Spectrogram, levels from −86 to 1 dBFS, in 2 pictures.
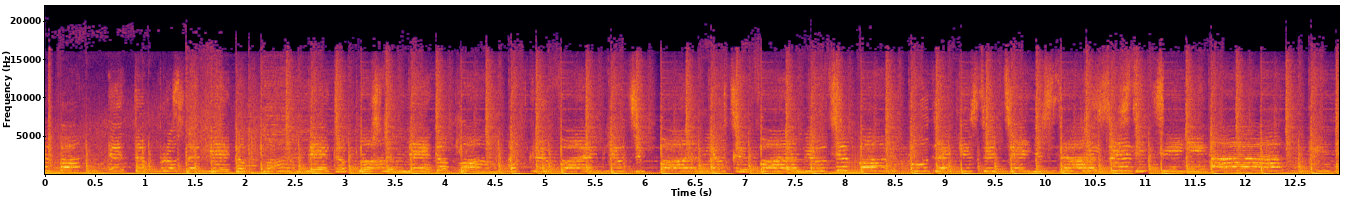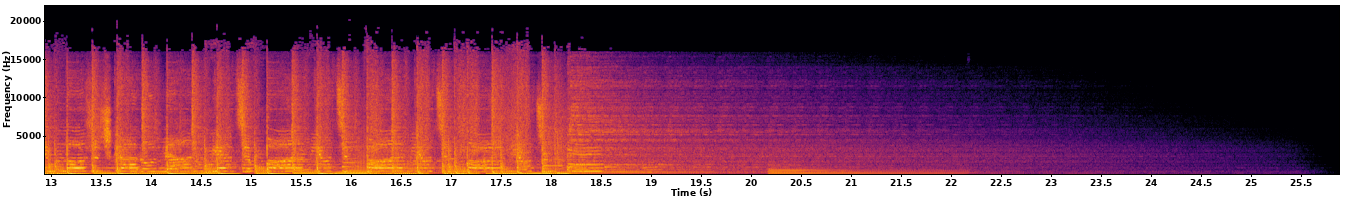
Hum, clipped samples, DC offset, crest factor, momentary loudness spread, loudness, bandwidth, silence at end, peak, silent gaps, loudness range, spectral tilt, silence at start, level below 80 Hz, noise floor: none; under 0.1%; under 0.1%; 14 dB; 14 LU; -12 LUFS; 18 kHz; 4 s; 0 dBFS; none; 11 LU; -3.5 dB/octave; 0 s; -18 dBFS; -66 dBFS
